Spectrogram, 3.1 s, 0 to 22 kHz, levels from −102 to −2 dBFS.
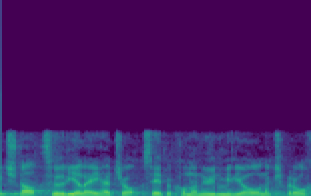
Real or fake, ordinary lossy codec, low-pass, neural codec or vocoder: fake; none; 7.2 kHz; codec, 16 kHz, 2 kbps, FreqCodec, larger model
